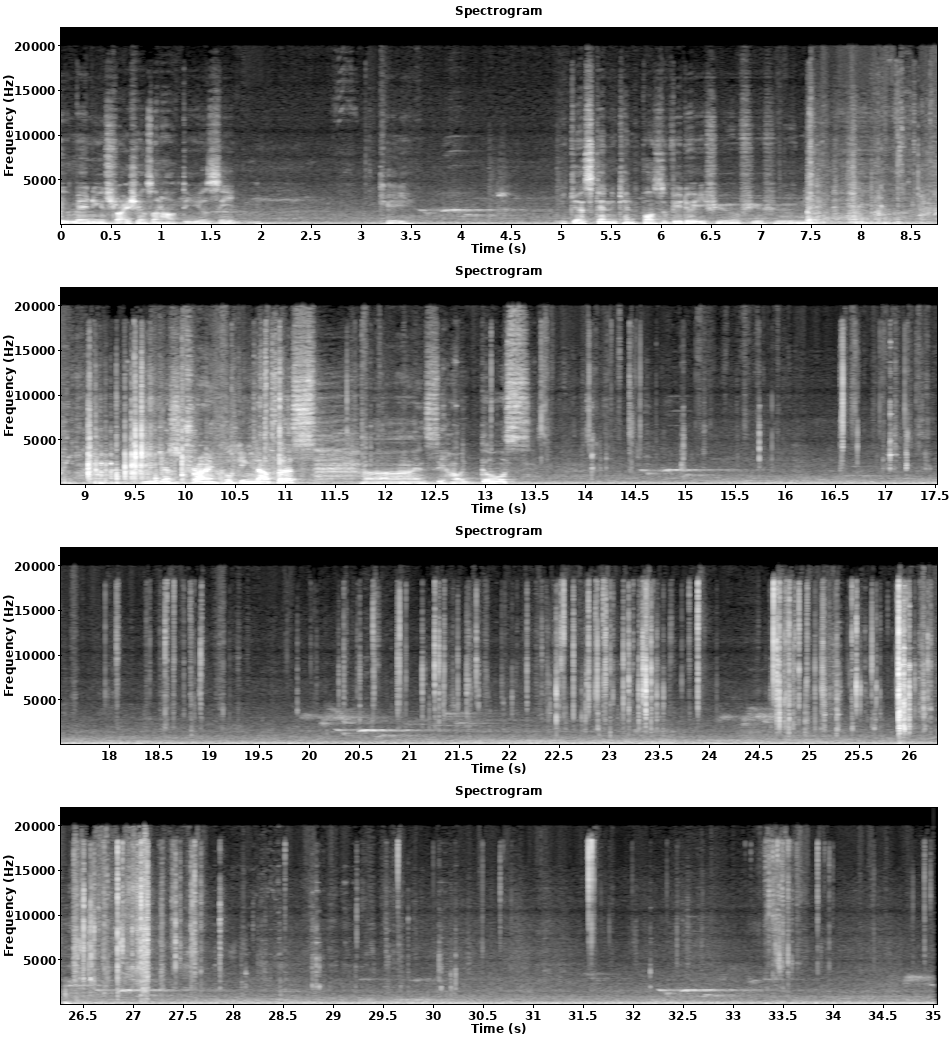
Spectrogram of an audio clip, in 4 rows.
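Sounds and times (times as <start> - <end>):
plastic parts clicking and rattling: 7.5 - 11.9, 12.7 - 24.0, 24.6 - 30.8.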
